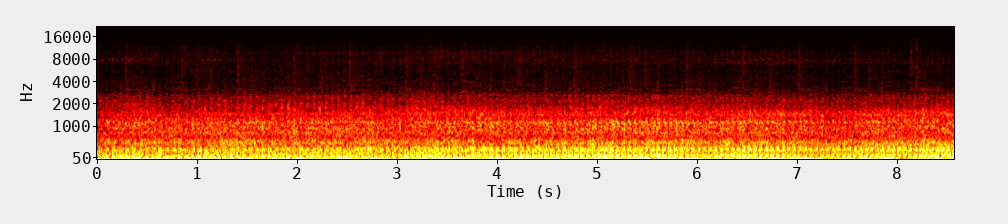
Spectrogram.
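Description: Motorcycle engine running steadily while riding on a road trip from Delhi to Kasauli in Himachal Pradesh, a constant close drone with wind buffeting and no speech.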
